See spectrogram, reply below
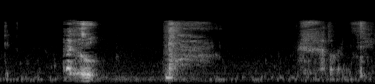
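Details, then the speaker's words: Self-induced hiccups in a female that began after burping and that she says hurt: three or four abrupt, gulping catches of breath about a second apart over quiet room noise. "I hate hiccups, but I really hate hiccups. I despise hiccups, but I have a way to get rid of them."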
